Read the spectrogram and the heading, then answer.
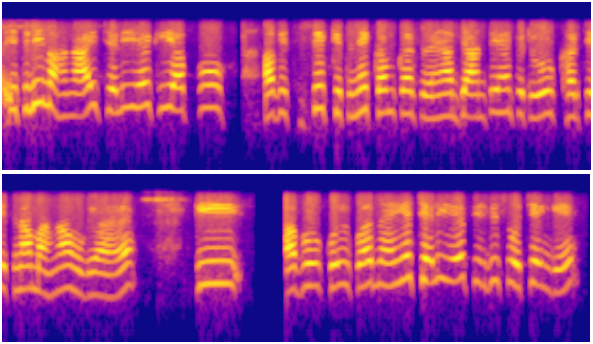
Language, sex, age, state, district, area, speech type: Hindi, female, 30-45, Uttar Pradesh, Mirzapur, rural, conversation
